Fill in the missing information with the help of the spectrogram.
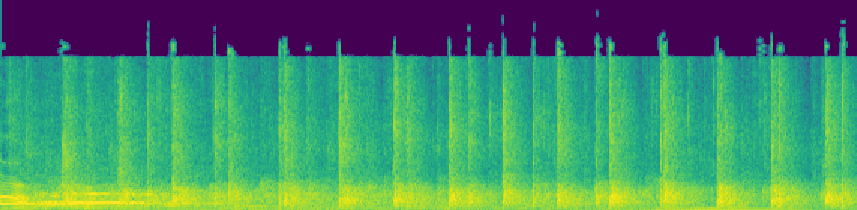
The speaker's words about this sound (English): It says, come everyone, clap your hands. How many of you know how to clap your hands? Ah. Clapping hands. Let's do it.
